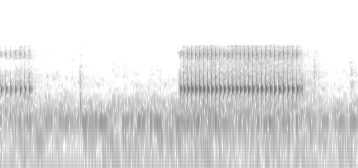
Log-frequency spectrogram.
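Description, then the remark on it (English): A telephone rings twice with a bright electronic trill, first a brief clipped burst and then a longer, steady ring, over a low background murmur, as a call is placed to a newspaper in Chicago. “I put in a call to Chicago and got the paper on the phone.”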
